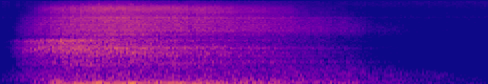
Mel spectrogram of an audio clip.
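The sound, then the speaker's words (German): A slow, deep breath during a guided relaxation exercise: one long, soft, airy rush that swells quickly, holds, then gradually fades away alone. “Mach's dir bequem. Atme tief ein und aus.”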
